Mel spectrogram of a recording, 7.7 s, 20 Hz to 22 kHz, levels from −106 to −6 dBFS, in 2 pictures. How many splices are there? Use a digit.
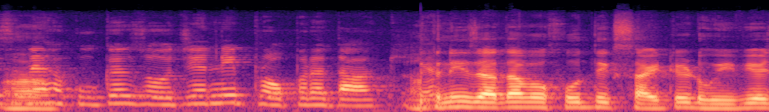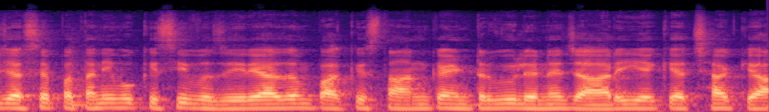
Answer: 1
